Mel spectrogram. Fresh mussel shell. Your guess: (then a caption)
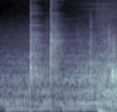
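Hollow. A fresh mussel that is not fully closed is tapped before cooking, giving two sharp, bright clicks followed by a few fainter taps over a low steady hum. The shell sounds hollow, which means the mussel should be discarded.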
